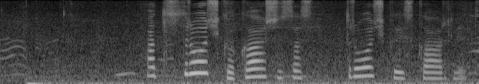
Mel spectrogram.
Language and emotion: Russian, sad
